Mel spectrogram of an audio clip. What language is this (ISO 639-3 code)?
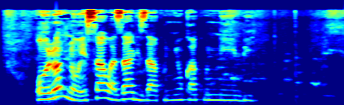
lug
